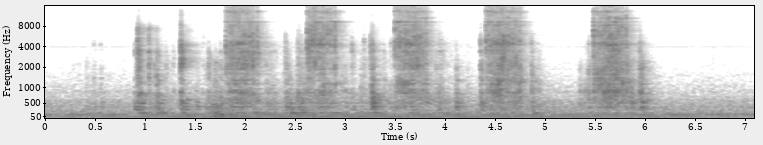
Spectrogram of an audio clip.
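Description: A socket wrench ratchets on a bolt.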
